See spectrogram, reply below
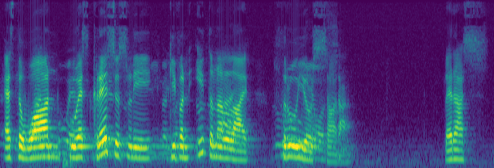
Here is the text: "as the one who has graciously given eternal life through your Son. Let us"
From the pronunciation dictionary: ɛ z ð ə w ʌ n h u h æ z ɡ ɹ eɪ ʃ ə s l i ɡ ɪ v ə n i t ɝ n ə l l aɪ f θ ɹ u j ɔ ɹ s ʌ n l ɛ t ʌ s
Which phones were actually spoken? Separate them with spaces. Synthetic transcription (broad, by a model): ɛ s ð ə w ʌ n h u h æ s ɡ ɹ eɪ ʃ ə s l i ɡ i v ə n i t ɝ n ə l l aɪ f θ ɹ u j ɔ ɹ s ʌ n l ɛ t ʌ s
